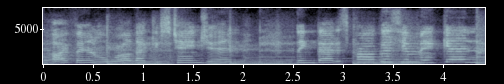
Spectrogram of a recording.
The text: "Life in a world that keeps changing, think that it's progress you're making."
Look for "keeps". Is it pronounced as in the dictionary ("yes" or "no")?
no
